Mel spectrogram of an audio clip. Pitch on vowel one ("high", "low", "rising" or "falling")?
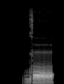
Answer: low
